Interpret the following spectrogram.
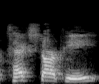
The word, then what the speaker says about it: TextRP: So we are text RP it rhymes with a certain cryptocurrency that I'm very fond of.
